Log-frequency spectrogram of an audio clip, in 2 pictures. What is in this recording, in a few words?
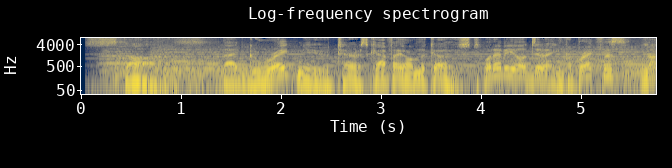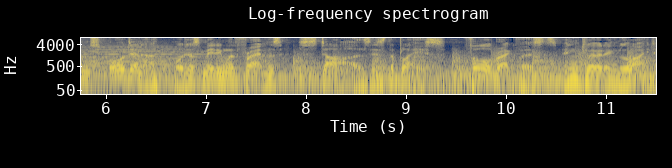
voiceover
